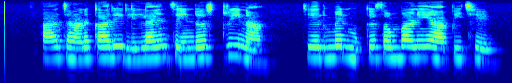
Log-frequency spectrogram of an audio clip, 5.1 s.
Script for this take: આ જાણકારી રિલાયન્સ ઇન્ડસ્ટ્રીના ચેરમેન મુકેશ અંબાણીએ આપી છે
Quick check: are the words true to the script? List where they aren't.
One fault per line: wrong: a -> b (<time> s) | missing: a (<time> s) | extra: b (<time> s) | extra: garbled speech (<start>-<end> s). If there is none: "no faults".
no faults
